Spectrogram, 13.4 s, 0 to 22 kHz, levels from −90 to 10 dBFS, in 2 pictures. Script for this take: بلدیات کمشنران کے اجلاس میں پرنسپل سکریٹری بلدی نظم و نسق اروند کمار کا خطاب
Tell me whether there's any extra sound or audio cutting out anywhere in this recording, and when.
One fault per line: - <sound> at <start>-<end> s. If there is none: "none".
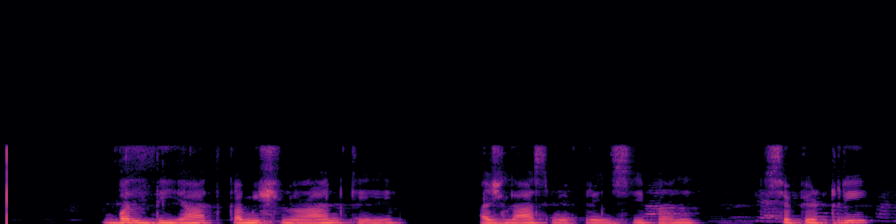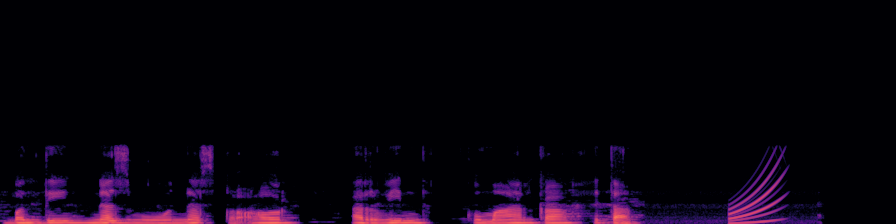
- chirp at 12.2-12.6 s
